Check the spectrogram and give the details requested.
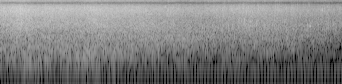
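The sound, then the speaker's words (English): Ocean surf washes steadily onto the shore in a continuous hissing roar, fairly loud, easing slightly toward the end with no voices. “I've been sitting here watching the ocean.”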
